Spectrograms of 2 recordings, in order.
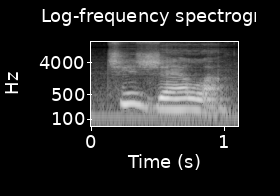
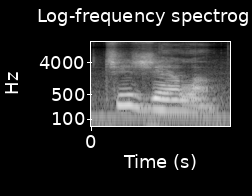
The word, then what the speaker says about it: tigela: espátula, espátula, prato, prato, tigela, tigela. I have a lesson on the pronunciation of the letter G in Portuguese because sometimes it's a hard G and sometimes it's not, like in tigela.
